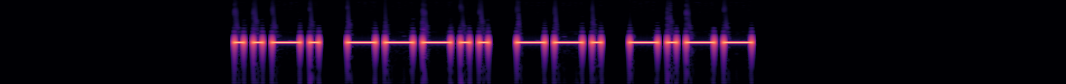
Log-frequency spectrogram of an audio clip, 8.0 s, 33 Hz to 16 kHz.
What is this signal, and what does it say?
Morse code, heard as a keyed tone, about 17 wpm, 700 Hz. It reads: F8GY
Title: DXCC-100 Call Signs - 4 Characters - 17wpm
